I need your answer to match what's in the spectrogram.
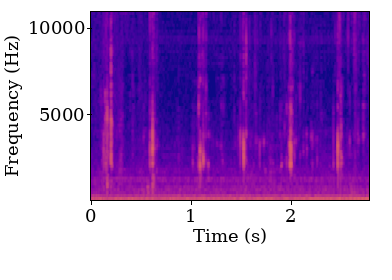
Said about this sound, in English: This is actually our mukbang episode. You know, if you want to sit down, grab a snack, grab a drink, pull up a chair, eat with us. We're enjoy the chewing sounds. It's like ASMR.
